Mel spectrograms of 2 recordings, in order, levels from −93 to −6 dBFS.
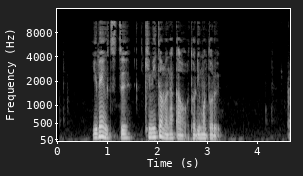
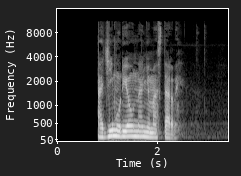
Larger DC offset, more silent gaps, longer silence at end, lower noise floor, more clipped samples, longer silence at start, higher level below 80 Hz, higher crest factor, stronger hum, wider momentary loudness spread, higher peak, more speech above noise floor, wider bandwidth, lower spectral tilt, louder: neither; neither; second, 0 s vs 1 s; first, -70 dBFS vs -61 dBFS; neither; about the same, 0.7 s vs 0.8 s; first, -48 dBFS vs -58 dBFS; first, 20 dB vs 14 dB; neither; second, 7 LU vs 11 LU; about the same, -10 dBFS vs -8 dBFS; about the same, 44 dB vs 42 dB; about the same, 11.5 kHz vs 11.5 kHz; about the same, -6 dB/octave vs -7 dB/octave; second, -28 LUFS vs -20 LUFS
